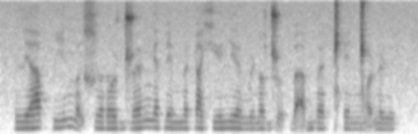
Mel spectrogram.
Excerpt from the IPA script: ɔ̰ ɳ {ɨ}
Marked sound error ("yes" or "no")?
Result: no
